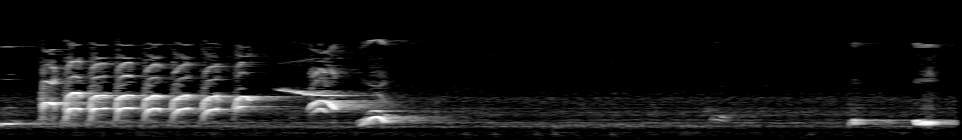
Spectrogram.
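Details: Song thrush song: a fast run of about ten high, sharp repeated notes, then a few varied lower whistles and a final pair of whistled notes after a pause.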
